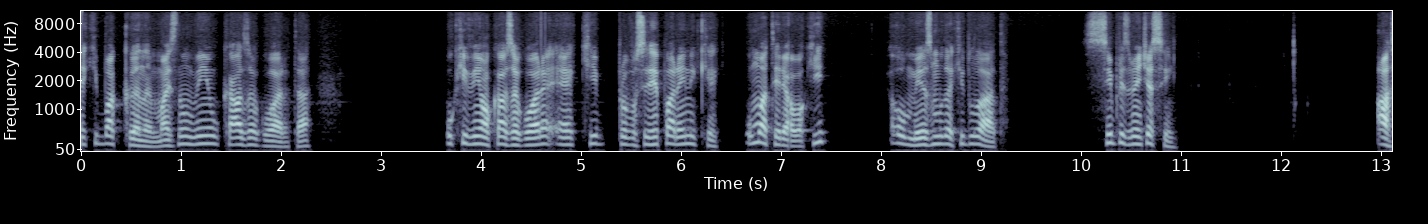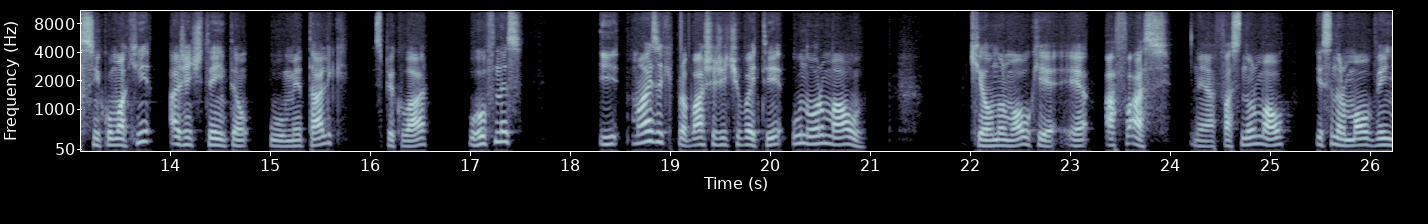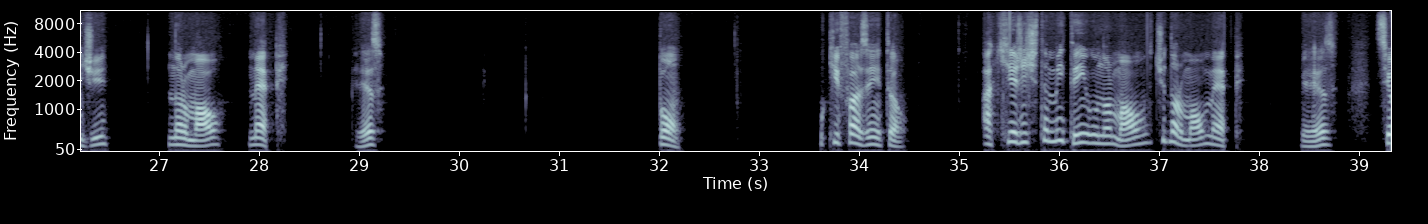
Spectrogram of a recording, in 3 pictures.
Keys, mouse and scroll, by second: 11.0-12.7 scroll down 4, 18.7 middle click.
